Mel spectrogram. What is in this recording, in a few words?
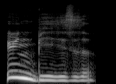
"une bise", French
